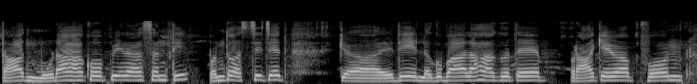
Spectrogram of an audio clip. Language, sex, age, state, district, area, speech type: Sanskrit, male, 18-30, Karnataka, Hassan, rural, spontaneous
